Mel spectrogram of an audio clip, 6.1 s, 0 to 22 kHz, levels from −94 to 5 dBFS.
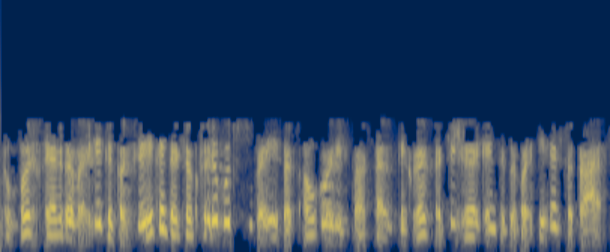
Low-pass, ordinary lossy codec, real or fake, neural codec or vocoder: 3.6 kHz; MP3, 16 kbps; fake; autoencoder, 44.1 kHz, a latent of 192 numbers a frame, MeloTTS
